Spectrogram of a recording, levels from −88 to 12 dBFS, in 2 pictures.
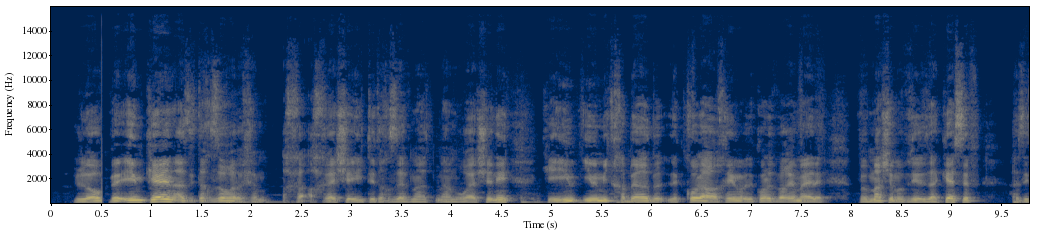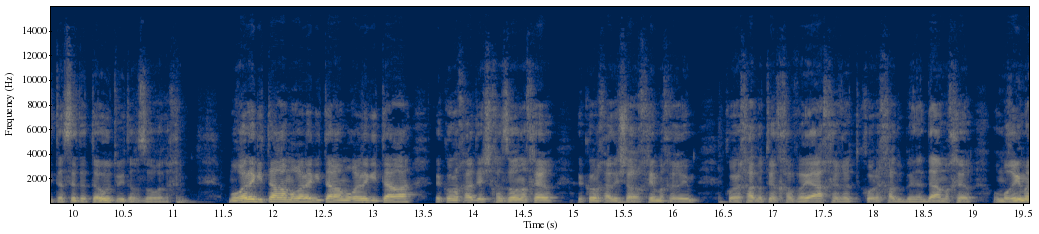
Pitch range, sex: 100-130 Hz, male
